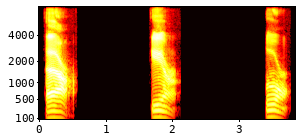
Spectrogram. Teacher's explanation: حلق سے رگڑ کھاتی آواز۔ ادائیگی کے وقت زبان کی جڑ کو حلق کی طرف مضبوطی سے دباتے ہوئے ادا کریں، مثلا اع اع او۔ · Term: عین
